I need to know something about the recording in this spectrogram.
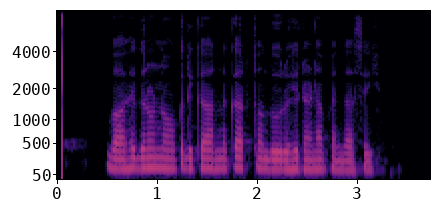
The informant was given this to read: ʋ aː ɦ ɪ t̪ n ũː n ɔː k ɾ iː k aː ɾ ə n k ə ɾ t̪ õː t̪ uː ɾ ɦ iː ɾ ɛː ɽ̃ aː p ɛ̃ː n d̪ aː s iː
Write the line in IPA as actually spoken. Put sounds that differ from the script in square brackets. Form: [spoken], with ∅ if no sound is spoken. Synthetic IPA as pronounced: ʋ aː ɦ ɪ [d̪] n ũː n ɔː k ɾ iː k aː ɾ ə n k ə ɾ t̪ õː [d̪] uː ɾ ɦ iː ɾ ɛː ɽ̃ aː p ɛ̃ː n d̪ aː s iː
